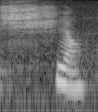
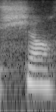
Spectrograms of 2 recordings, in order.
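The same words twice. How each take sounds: First: It starts with a longer, softer sh sound. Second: It starts with a plain, short sh sound. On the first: "c'est un peu plus que chien, c'est chien" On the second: "c'est un peu plus que chien"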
